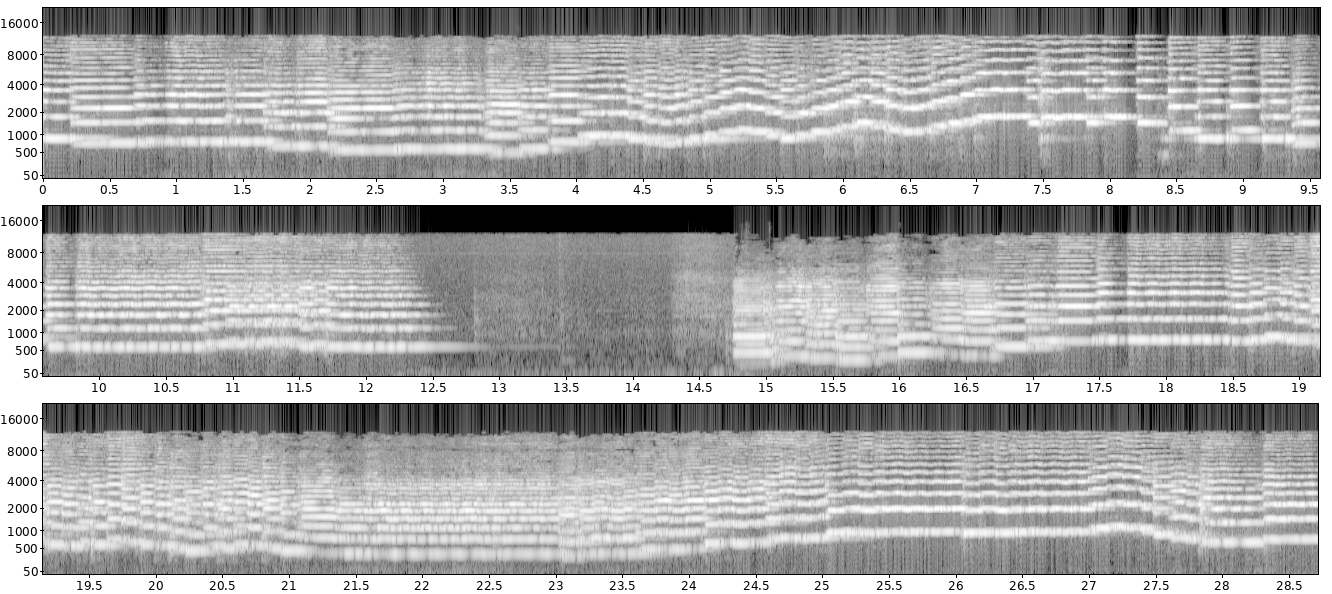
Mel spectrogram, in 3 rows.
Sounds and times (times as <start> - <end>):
Violin, fiddle: 0.0 - 12.8, 14.6 - 28.7.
